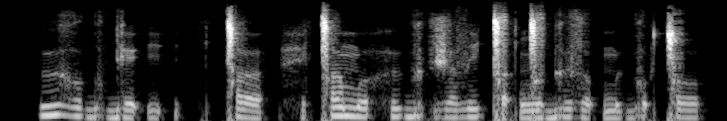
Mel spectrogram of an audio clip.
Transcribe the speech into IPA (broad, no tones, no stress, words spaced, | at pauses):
ɯ ɣoɡoɡeʔiʔ | ǀʌ | heǀʌmo hɯɡɯʔ ʒʌziǀʌʔ ŋ͡ǀɯɡɯzoʔ mɯɡoʔǀo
